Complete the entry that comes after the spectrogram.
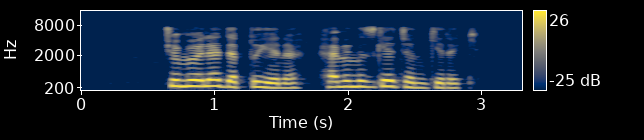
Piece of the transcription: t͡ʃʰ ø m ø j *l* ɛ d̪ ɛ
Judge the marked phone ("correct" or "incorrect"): correct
